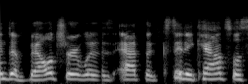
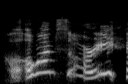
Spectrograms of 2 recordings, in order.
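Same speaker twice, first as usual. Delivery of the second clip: much higher-pitched mock apology; imitated flustered apology; 14 semitones higher than usual. Local people backtracking when she turns around and responds, imitated flustered apology. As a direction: put on a high, embarrassed "oops" voice. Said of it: "they're like".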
